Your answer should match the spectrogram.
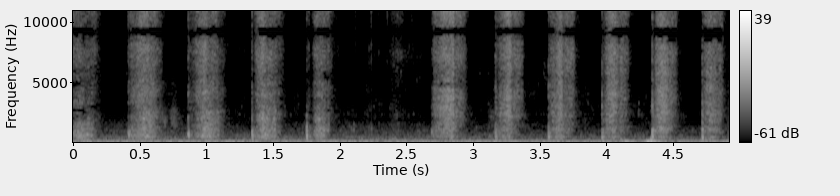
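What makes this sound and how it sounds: A gloved hand scrubs a small, wet, muddy woven rug covered in foam with a handheld stiff-bristle brush, using long straight strokes. Each stroke makes a bright, scratchy rubbing swish over a steady low rumble.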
